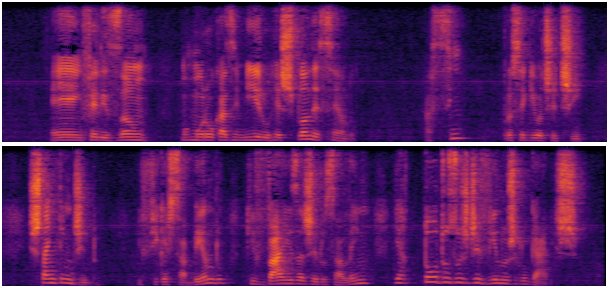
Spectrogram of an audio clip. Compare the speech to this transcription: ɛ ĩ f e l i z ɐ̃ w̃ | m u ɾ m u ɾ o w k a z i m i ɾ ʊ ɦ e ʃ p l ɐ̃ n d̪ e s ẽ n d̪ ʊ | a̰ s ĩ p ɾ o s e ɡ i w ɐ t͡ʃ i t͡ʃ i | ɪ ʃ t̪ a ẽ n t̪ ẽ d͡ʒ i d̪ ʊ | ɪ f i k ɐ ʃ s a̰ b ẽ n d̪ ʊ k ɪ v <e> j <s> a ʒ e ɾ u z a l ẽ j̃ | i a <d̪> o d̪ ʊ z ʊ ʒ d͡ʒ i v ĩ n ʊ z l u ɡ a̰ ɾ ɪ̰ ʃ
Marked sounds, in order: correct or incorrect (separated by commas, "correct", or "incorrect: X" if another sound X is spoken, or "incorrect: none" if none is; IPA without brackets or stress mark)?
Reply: incorrect: a, incorrect: z, incorrect: t̪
